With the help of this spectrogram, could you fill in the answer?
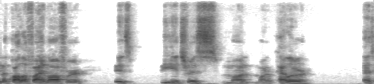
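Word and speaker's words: Mompremier: So I think the only one so far I think that's taken the qualifying offer is Beatrice Montepeller.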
